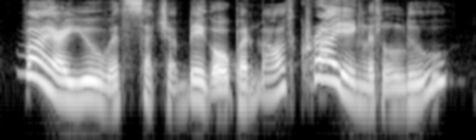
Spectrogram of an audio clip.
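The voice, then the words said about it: Strong German accent. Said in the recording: “with a strong German accent.”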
